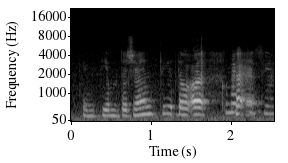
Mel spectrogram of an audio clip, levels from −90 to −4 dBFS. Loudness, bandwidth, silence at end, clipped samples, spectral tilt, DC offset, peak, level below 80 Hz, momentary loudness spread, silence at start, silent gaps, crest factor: -37 LUFS; 8.2 kHz; 0 s; under 0.1%; -7 dB/octave; under 0.1%; -20 dBFS; -62 dBFS; 11 LU; 0 s; none; 18 dB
